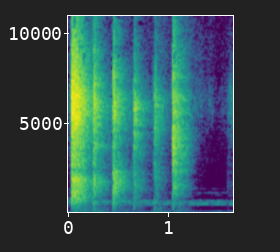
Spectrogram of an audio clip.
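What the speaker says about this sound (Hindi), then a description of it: "अपने लिए ताली बजाइए" A small group clapping hands at the end of a yoga practice session, about six quick, evenly spaced claps that fade out, with no talking.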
